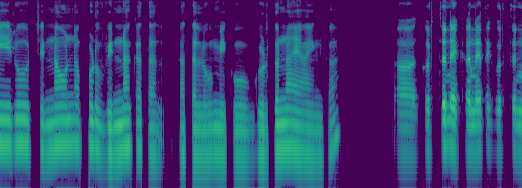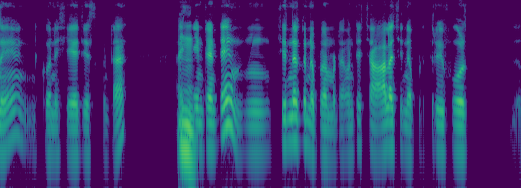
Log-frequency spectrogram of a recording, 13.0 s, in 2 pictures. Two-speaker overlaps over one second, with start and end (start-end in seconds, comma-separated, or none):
none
